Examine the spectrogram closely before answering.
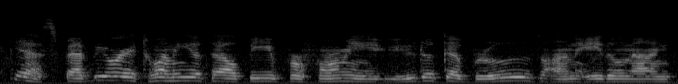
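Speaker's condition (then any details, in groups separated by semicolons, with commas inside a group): Ataxia; late onset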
